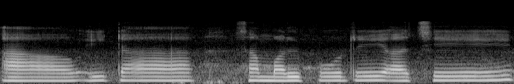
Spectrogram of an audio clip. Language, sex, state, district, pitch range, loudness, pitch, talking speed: Odia, female, Odisha, Sambalpur, 175-190 Hz, -16 LUFS, 180 Hz, 60 wpm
